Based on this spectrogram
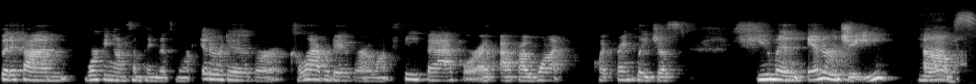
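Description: In an ordinary speaking voice, a woman with an American accent talks at a moderate pace, her medium pitch varying in an ordinary way. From US South, southwest Virginia (Bristol). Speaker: corporate HR executive. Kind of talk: interview.

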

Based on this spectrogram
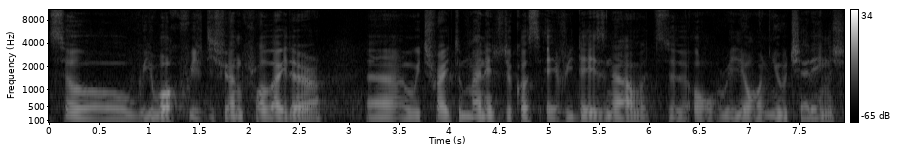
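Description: A man with a French accent speaks at a moderate pace and a fairly low pitch. His intonation stays fairly even. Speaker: sports broadcasting executive. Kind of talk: panel discussion. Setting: stage with audience.

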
